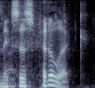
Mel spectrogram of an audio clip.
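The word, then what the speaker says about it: Mxyzptlk: Mix Pickle or however that name is pronounced. I think that's Mix Pitilik. Yeah. Mix Pitilik appears.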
